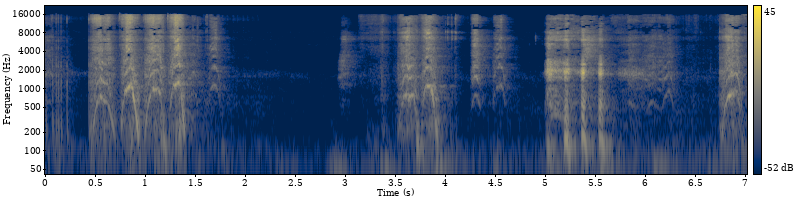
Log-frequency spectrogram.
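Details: Pet male budgerigar mimicking the sound of a zipper: several raspy, pulsed bursts, each lasting about a second, separated by short pauses.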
